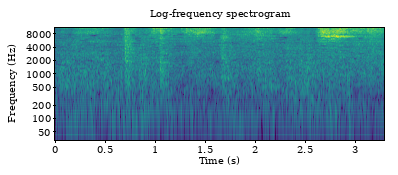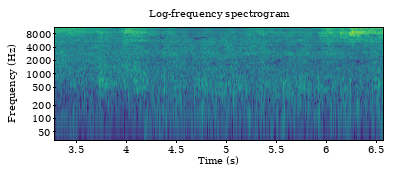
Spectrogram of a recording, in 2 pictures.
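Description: Train running on the track, heard from aboard the moving carriage: a steady noise from the wheels and carriages, with a few sharp clicks about a second in.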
